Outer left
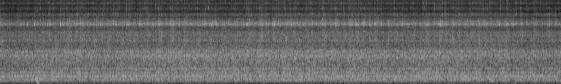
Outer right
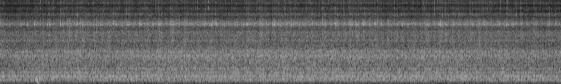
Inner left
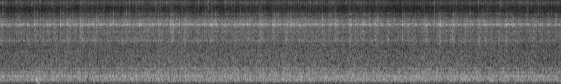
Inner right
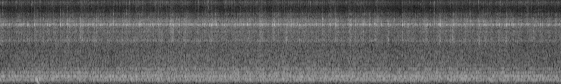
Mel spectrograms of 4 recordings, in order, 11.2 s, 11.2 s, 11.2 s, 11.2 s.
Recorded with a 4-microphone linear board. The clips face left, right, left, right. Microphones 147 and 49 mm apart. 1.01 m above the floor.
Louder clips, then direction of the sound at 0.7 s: Even, inner left 1 dB; centre (ahead or behind).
